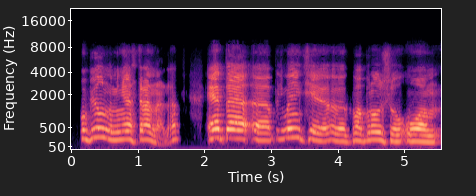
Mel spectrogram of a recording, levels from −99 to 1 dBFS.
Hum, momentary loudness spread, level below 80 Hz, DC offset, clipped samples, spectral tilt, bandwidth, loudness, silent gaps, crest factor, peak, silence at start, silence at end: none; 9 LU; -72 dBFS; under 0.1%; under 0.1%; -6 dB/octave; 8.6 kHz; -20 LUFS; none; 18 dB; -2 dBFS; 0.15 s; 0 s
